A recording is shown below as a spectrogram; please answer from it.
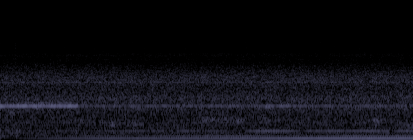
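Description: Faint steady low electrical hum with a light hiss: room tone, with no other distinct sound. A faint high tone fades out within the first second.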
